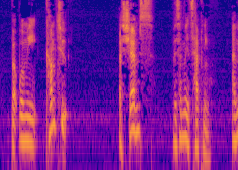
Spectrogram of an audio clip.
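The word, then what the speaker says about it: الشَّمْس: So it's Ash-Shams. not al-shams. Because notice when you say al-shams, it's not smooth.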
